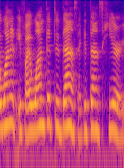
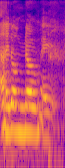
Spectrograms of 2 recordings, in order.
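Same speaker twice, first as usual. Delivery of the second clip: mocking, annoyed, irritated tone, louder; 5 dB louder than usual. Imitating the other speaker's reply: imitating an annoyed reply. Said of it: "Why do you sound so annoyed?".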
